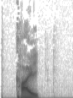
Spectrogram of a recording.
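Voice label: "khai3", Teochew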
